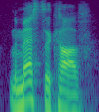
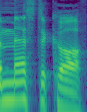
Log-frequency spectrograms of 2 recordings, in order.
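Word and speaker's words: Namestnikov: to pronounce his name domestic off no mystic off that was it you said now mystique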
